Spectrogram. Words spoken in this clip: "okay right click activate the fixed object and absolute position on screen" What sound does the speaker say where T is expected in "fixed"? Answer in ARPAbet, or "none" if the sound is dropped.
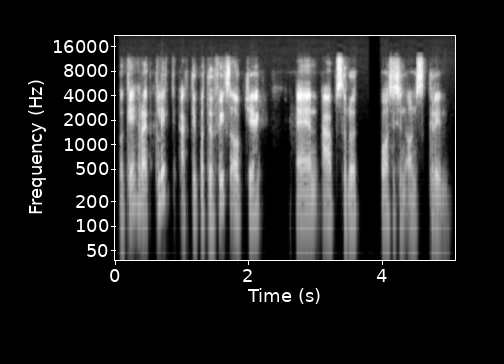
none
